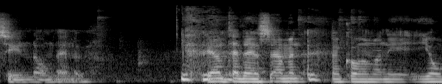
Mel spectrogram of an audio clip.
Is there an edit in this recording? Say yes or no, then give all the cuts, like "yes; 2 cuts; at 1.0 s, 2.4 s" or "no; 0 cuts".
yes; 1 cut; at 3.3 s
